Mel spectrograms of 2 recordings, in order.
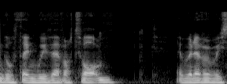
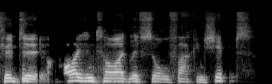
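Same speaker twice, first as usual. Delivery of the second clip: convincing, pitched-up Australian accent; 7 semitones higher than usual. The one called the accent guy says a quote in an Australian accent. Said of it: "That's a very good Australian accent".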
